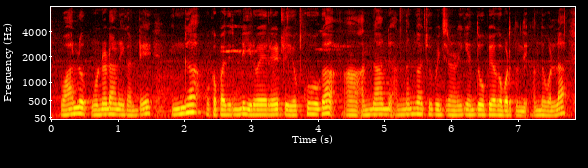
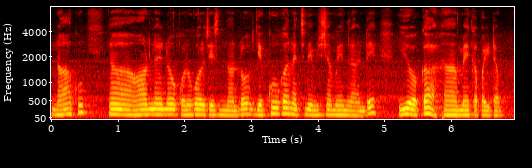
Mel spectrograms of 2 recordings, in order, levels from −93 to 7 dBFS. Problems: none marked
